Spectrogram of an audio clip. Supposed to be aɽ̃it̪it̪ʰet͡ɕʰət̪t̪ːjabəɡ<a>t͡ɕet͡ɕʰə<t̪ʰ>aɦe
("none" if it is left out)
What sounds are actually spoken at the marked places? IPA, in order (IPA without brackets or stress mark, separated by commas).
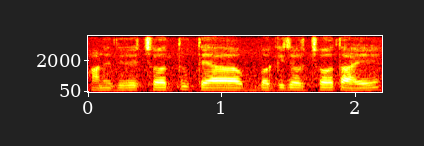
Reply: i, t̪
